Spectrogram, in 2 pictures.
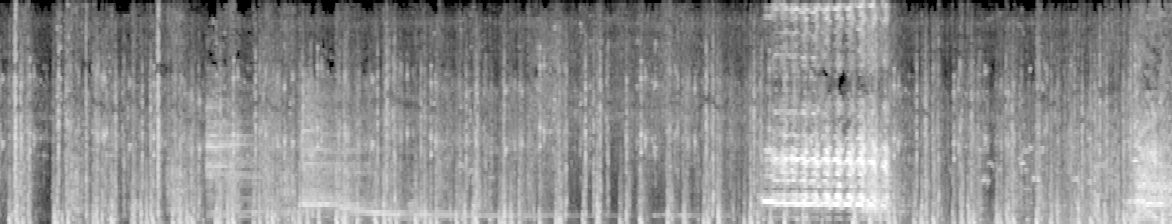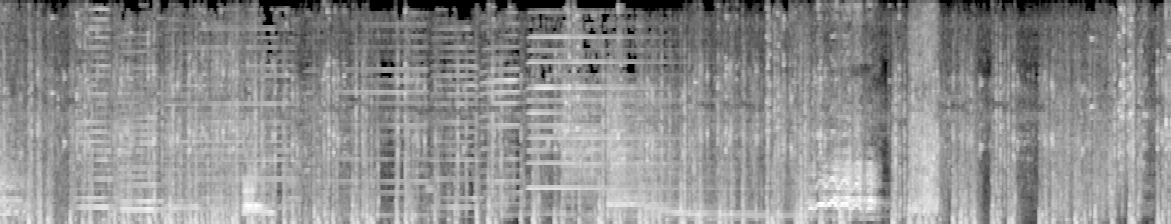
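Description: A horse gallops steadily with rapid hoofbeats on a dirt trail.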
